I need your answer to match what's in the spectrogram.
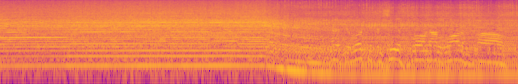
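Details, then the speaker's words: Craftsman leaf blower two-stroke after carb rebuild: clean steady high-speed note dropping smoothly to even idle, no stumble; high-speed needle could take slight tweak but running properly. "Sounds like we could tweak the high end just a little bit. The high end is okay though."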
